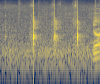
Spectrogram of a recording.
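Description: Chef's knife dicing Yukon Gold potatoes on a plastic cutting board: four sharp strikes of the blade on the board, about two a second.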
